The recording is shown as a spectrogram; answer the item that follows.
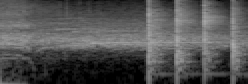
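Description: An electro-pop track's heavy bass beat cuts off just after the start, leaving a faint hiss. About one and a half seconds in come three sharp hand claps close to the microphone.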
